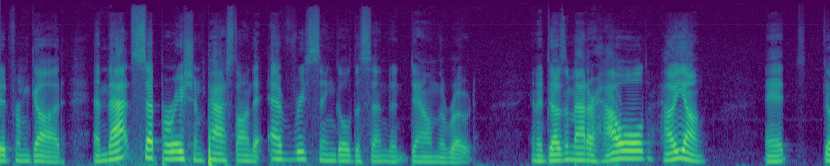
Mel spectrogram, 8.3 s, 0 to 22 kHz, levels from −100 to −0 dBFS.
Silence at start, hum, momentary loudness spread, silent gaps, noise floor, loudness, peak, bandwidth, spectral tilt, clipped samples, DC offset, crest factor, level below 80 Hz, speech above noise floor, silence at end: 0 s; none; 13 LU; none; -70 dBFS; -28 LUFS; -8 dBFS; 17.5 kHz; -7 dB/octave; under 0.1%; under 0.1%; 20 dB; -48 dBFS; 43 dB; 0 s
